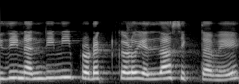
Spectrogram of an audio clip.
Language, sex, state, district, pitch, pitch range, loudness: Kannada, female, Karnataka, Shimoga, 275 Hz, 265-285 Hz, -15 LUFS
